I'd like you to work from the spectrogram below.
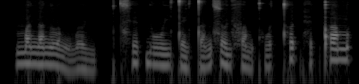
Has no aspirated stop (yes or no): no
